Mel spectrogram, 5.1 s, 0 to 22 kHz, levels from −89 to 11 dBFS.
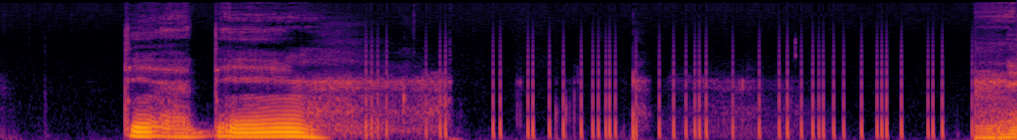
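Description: From 1.83 s to 4.87 s a train of clicks runs over the speech: some fifty near-identical pops at about 14.5 per second, unevenly spaced, peaking roughly as loud as the voice, likely interference from nearby equipment. Their matching shape and persistence through pauses distinguish them from random crackle.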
